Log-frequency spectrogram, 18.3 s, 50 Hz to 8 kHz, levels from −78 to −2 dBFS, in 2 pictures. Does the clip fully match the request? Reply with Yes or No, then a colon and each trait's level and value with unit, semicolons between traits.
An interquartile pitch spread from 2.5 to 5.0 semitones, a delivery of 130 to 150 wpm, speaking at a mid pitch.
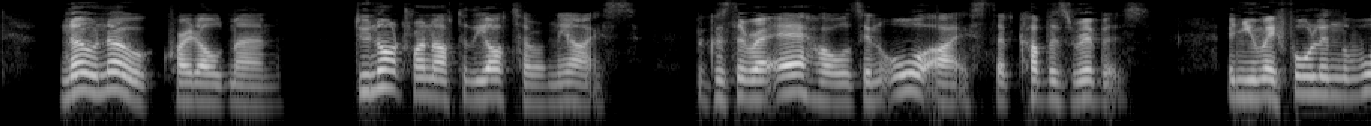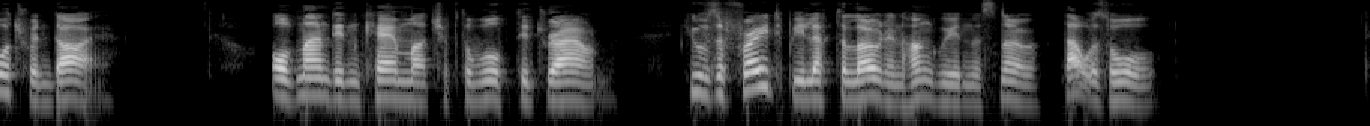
No: average, 3.6 semitones; average, 195 wpm; medium, 160 Hz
